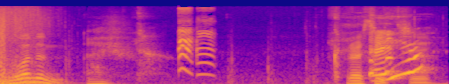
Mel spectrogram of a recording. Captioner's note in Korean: 침묵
